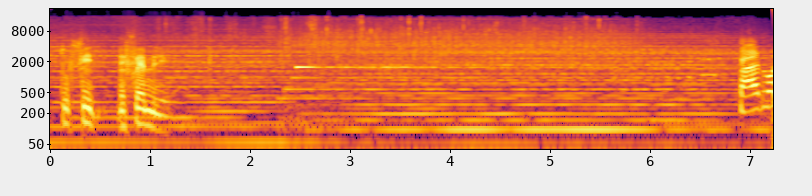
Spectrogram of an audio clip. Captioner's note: cooking sounds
